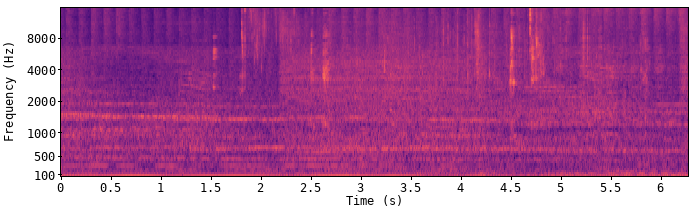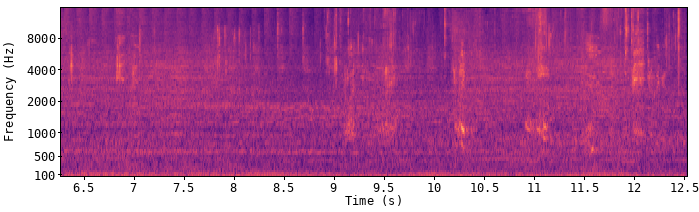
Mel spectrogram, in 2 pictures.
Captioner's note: choking and gurgling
